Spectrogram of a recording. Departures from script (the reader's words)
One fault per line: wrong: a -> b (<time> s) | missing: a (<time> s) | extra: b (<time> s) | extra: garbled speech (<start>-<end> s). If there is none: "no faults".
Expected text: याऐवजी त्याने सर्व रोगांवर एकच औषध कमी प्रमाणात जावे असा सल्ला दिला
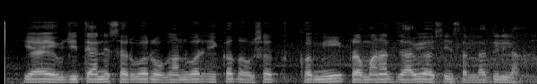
no faults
